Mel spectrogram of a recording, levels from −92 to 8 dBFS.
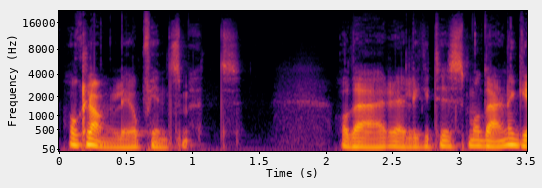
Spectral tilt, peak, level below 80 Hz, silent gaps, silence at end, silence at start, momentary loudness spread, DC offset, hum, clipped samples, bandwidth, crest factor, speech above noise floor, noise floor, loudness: -6 dB/octave; 0 dBFS; -44 dBFS; none; 0 s; 0.05 s; 19 LU; under 0.1%; none; under 0.1%; 18 kHz; 20 dB; 35 dB; -54 dBFS; -20 LUFS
